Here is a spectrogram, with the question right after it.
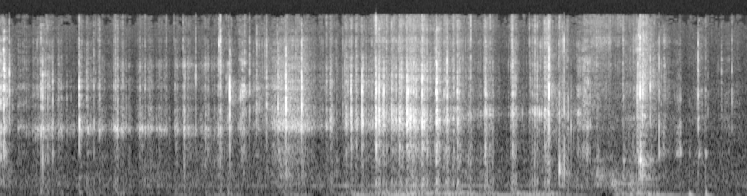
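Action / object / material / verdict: scrape / bar of soap cut with a knife blade / soap / none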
